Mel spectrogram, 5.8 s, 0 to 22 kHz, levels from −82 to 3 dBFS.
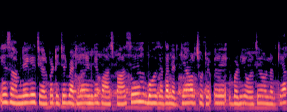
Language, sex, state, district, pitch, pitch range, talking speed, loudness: Hindi, female, Delhi, New Delhi, 230 Hz, 220-240 Hz, 220 wpm, -17 LUFS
